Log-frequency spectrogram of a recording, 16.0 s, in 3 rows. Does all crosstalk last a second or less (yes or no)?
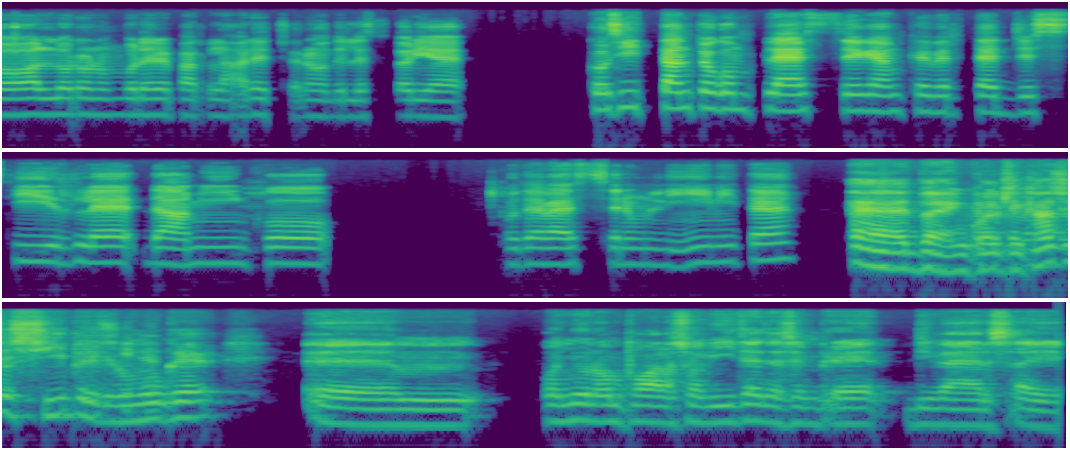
no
